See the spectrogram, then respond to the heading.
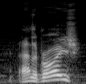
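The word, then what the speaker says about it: alebrije: be called ala bridge alebrij is a-l-e-b-r-i-j-e this is going to be pronounced in about 40 different ways from different people but anyway we have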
